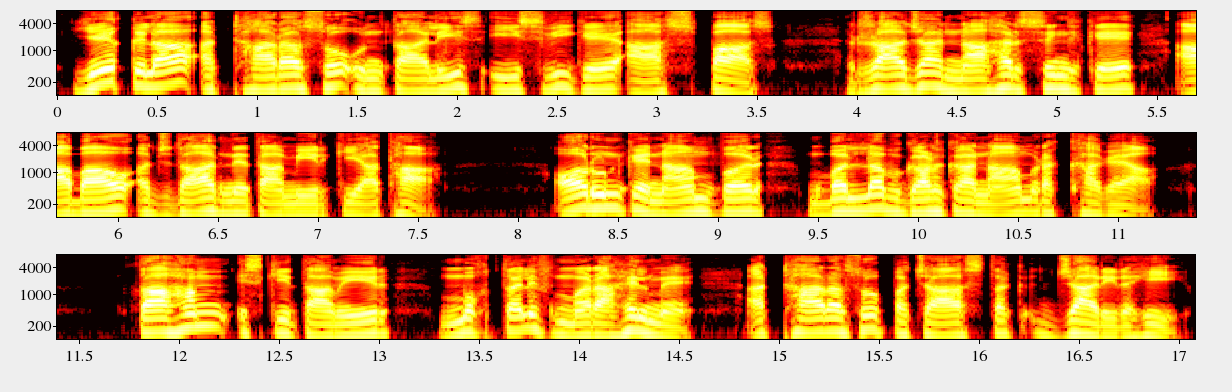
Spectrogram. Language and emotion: Urdu, neutral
